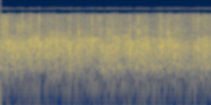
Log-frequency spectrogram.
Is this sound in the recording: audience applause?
yes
